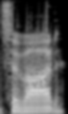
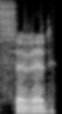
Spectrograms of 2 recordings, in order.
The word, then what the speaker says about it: Sivad: It's not Sivad, it's Civid.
